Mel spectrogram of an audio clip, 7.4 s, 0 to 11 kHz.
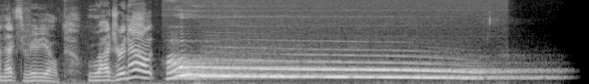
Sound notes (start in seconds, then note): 2.1 wolf Howl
